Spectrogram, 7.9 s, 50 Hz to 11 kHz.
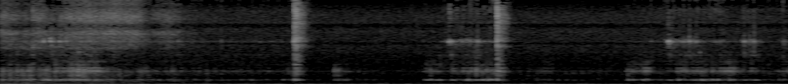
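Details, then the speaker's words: Japanese PlayStation SCPH-5500 after reset, retrying a disc: faint tick and short whir repeat every couple of seconds, never settling; disc not read, cause suspected, not confirmed. "I doubt this is going to actually read the disk however we can go ahead and see so similar to what we've seen before"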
